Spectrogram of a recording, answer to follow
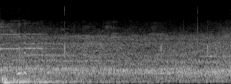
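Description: Large arena crowd: many voices at once in a steady din, with a low thump right at the start.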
